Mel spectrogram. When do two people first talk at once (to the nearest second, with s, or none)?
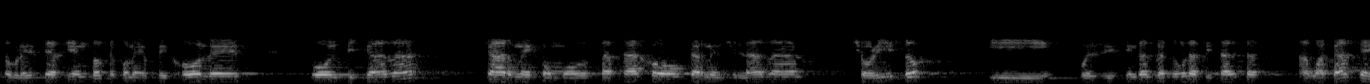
none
